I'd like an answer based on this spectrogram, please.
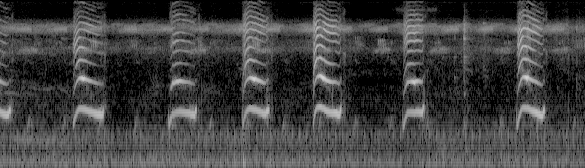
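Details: Newborn kittens meowing: six high, rising-then-falling, slightly nasal meows spaced about a second apart, over a steady faint high-pitched hiss.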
